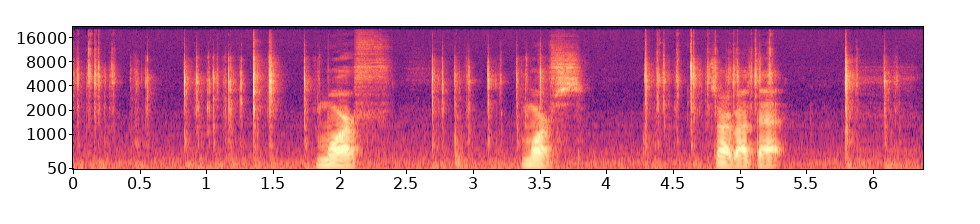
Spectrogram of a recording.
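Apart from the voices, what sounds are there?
typing on a computer keyboard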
